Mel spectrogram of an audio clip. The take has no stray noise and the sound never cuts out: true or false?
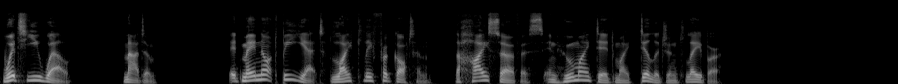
true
